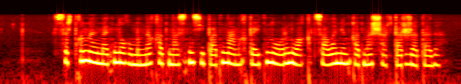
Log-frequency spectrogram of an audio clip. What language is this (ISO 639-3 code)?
kaz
